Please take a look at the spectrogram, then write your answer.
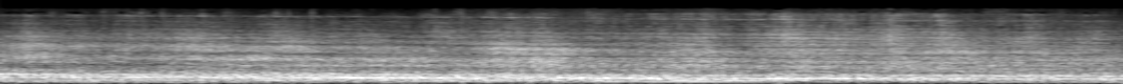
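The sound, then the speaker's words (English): An old propeller crop-duster plane drones loudly and close overhead during a baseball game, its steady low engine roar with a throbbing buzz filling the whole stretch without letting up. “That was right over our heads.”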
